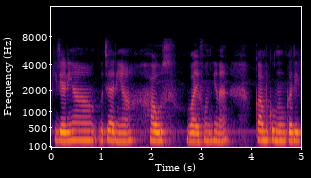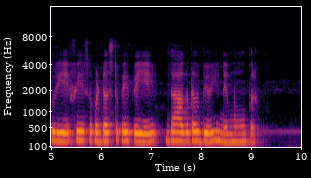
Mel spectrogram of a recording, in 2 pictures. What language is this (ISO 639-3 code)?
doi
